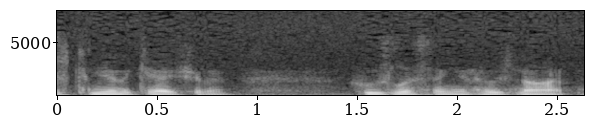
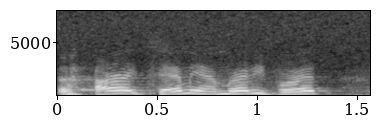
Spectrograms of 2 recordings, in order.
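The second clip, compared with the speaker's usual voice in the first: put-on boyish, very young, very high-pitched voice. Retelling a stunt, the speaker quotes William B. in a very young, high voice. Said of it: "in a very young, high voice".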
